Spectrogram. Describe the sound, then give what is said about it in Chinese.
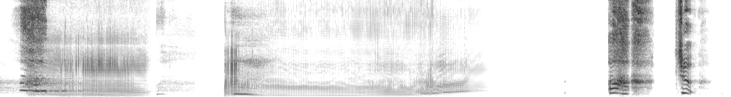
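Two loud, drawn-out farts from a person in a wedding dress with a churning, painful stomach, the second a long wavering blast lasting a couple of seconds, followed by a brief pause and two short sharp bursts close together. “放屁的声音居然那么大，被别人听到了，太丢人了。”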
